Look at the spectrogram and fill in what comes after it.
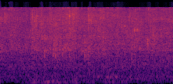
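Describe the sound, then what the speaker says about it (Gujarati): Heavy rain pours steadily in Porbandar, a dense, continuous hiss of drops hitting surfaces close by with no voices. "વરસાદ આમ દેખાય જોરદાર"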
